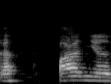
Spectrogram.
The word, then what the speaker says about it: España: We know what España, that's how they say it around there.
